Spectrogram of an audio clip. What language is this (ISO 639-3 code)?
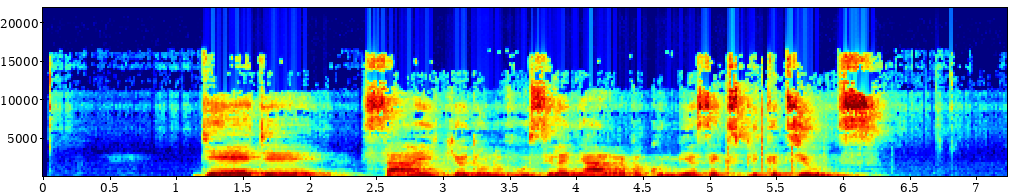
roh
